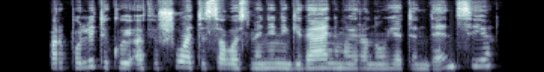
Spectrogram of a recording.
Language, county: Lithuanian, Vilnius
